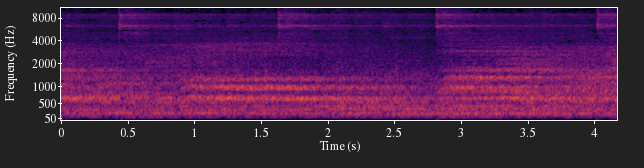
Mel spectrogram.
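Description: A choir of a Rocío brotherhood singing together with instruments accompanying them, in held, sustained notes.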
